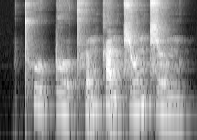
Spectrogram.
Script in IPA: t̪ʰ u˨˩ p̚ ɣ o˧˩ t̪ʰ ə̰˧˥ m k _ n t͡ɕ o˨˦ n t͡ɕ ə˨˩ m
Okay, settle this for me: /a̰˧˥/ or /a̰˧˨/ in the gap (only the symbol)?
a̰˧˨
